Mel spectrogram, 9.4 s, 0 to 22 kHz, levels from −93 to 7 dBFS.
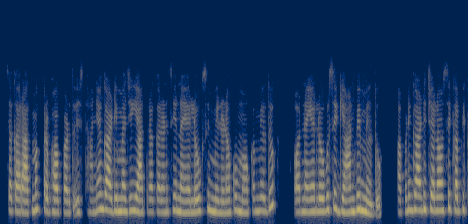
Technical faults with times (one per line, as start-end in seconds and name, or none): none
